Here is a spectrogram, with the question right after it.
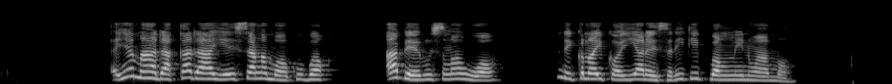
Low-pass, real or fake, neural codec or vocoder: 7.2 kHz; fake; codec, 16 kHz, 4 kbps, X-Codec, HuBERT features, trained on balanced general audio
